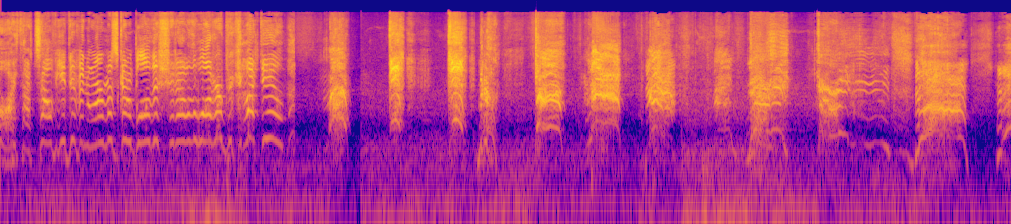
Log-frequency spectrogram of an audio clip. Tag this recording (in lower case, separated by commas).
speech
